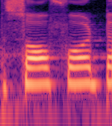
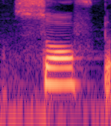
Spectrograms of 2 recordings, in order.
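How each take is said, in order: First: "सॉ फ ट" as so-fa-ta; full vowels on f and t in "सॉ फ ट"; wrong split reading. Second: Half f joined to t in "सॉफ्ट"; correct blended reading. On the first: Teacher warning beginners off a wrong reading, "सॉ फ ट" split in three. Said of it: "नहीं पढ़ेंगे". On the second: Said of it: "क्योंकि आधा फ है". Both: Shown as a demonstration.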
